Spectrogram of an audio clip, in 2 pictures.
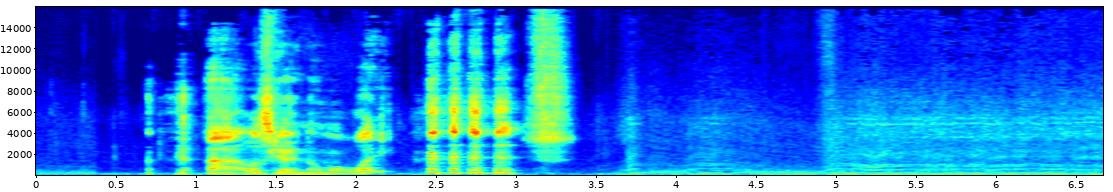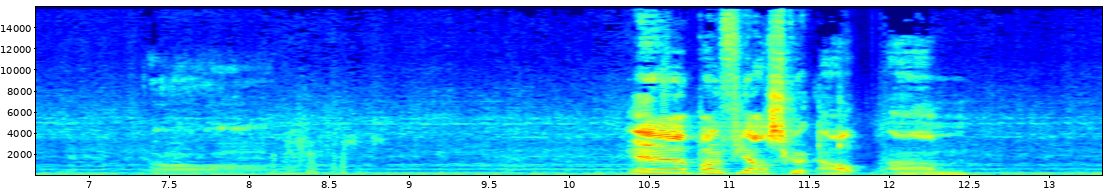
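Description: A dirt bike engine revs and drones steadily, rising and falling in pitch.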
